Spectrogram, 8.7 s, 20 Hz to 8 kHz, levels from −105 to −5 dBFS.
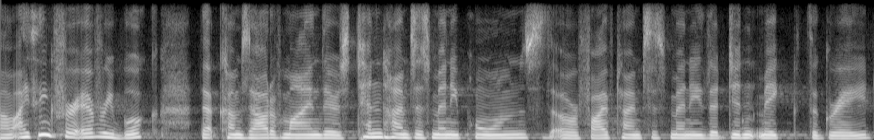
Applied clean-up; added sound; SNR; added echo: none; none; none; none.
